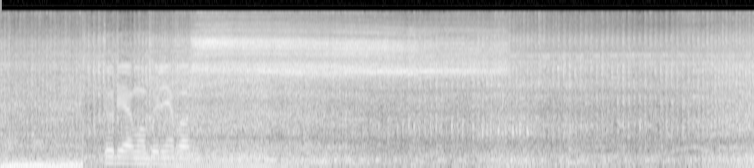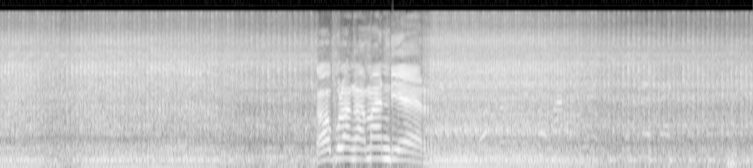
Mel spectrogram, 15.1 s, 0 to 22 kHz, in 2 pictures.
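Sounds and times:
truck diesel engine running: 0.0 - 15.0
high steady whine: 1.8 - 6.0.

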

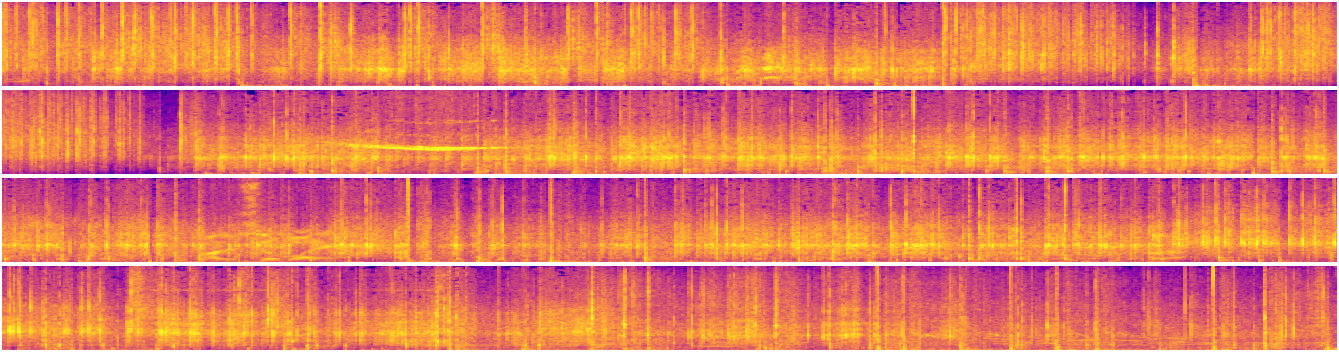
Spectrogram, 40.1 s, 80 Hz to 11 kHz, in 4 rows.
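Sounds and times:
firework bangs: 0.0 - 40.0
fireworks crackling and popping: 0.0 - 40.0
firework whistle: 12.2 - 14.0, 33.3 - 40.0.

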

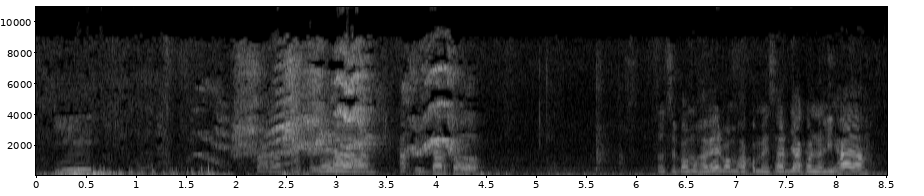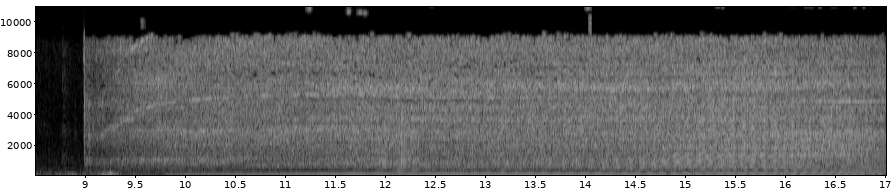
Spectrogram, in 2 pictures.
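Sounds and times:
orbital sander running: 9.0 - 17.0.

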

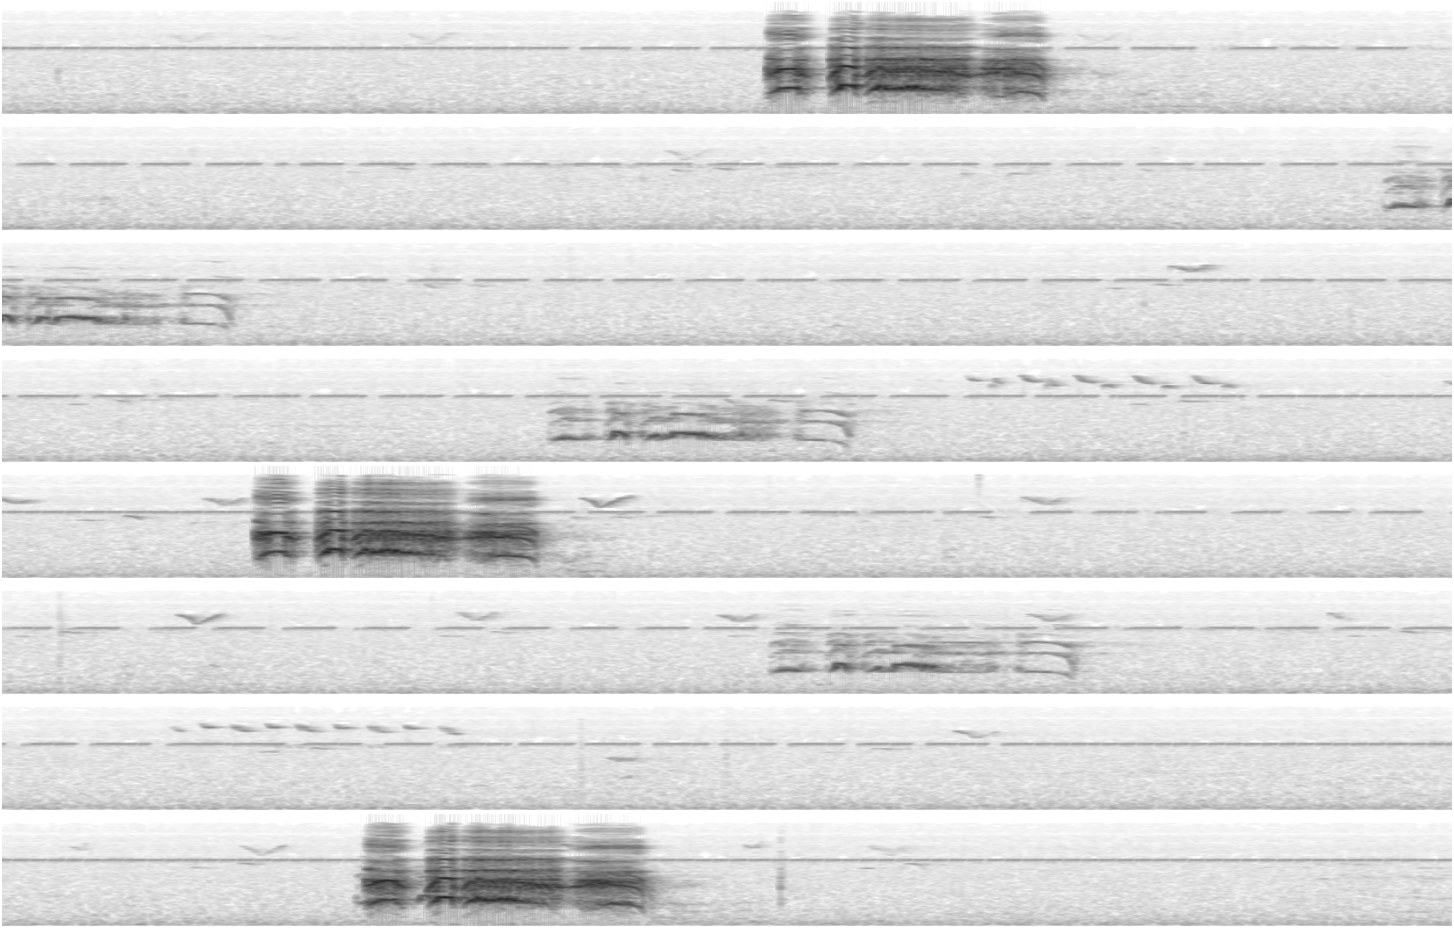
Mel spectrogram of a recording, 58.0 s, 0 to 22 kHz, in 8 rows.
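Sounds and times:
insect trill: 0.0 - 58.0
distant rooster crows: 3.8 - 5.4, 14.2 - 15.8, 24.5 - 26.2, 30.2 - 31.9, 40.1 - 41.8, 52.5 - 54.2
rooster crowing: 3.8 - 5.4, 14.2 - 15.8, 24.5 - 26.1, 30.2 - 31.8, 40.1 - 41.8, 52.5 - 54.2.

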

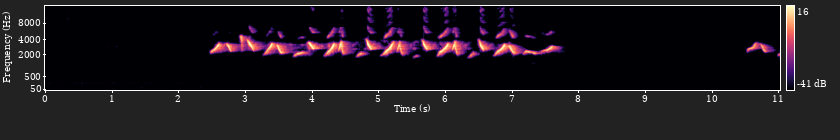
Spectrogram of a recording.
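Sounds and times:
bird singing: 0.9 - 8.6, 10.5 - 11.0.

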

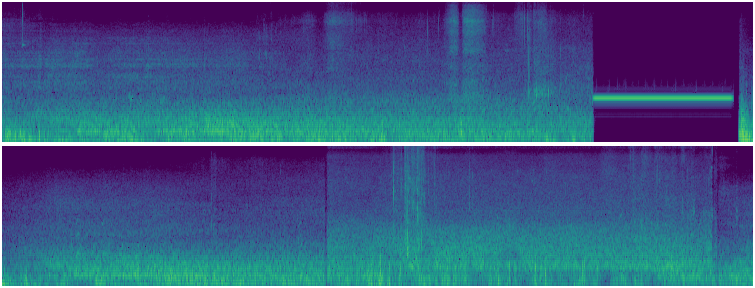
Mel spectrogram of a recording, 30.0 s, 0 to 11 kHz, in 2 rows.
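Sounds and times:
wind buffeting microphone: 0.0 - 11.8, 14.8 - 30.0
censor bleep: 11.8 - 14.7
lapping sea water: 21.6 - 29.4.

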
